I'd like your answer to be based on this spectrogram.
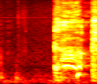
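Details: Cough in a person who says they are sick, with a cracking voice: a quiet moment, then one loud, harsh cough burst with a brief second burst.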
